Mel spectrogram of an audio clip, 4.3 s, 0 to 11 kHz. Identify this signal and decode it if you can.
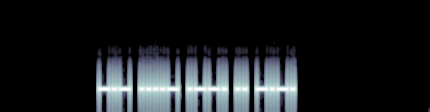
Morse code, heard as a keyed tone, about 36 wpm, 700 Hz. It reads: K4PIC
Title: NA SOTA Chaser Callsigns 35wpm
